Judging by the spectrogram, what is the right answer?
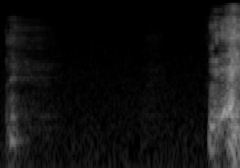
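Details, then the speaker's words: Sneezing after using pepper that got into the nose, trying to sneeze it out: brief intake, pause, then a sharp, loud burst through nose and mouth; a single sneeze. "So now I can't stop sneezing."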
